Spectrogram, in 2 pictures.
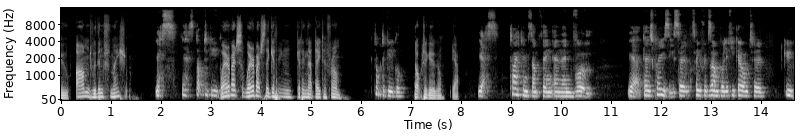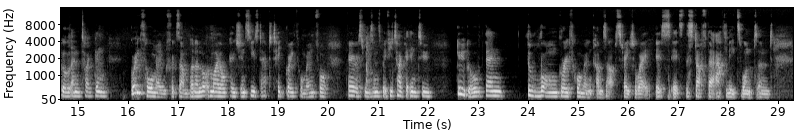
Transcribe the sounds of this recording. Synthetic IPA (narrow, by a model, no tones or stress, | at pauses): ʉɑɹmd̚wɪðɪ̃ɱfəmeɪʃə̃n̩ | jɛsjɛsd̥ɒk̚təɡʉːɡəɹəbaʊtswəɹəbaʊtsðəɡɛɾɪ̃ŋɡ̥ɛɾɪ̃ŋðəʔ̚d̥eɪɾəfɹʌ̃m | d̥ɒk̚təɡʉːɡəlˠd̥ɒk̚təɡʉ̰ːɡəl̩ˠjæ̰p̚ | jɛs | tʰaɪpɪ̃nsʌ̃mθɪ̃ŋʔə̃nðə̃nvʊm | jæɪ̰ʔ̚ɡ̥oʊz̥kʰɹ̥eɪzisoʊsoʊfə˞ɨɡzɑ̃mpəlˠɨfjɨɡoʊə̃ntʰəː | ɡ̥ʉːɡələ̰̃ntʰaɪpɪ̃n | ɡ̥ɹəʊθhɔːmə̃ʊ̃nfəɹɪɡzɑ̃ˑmpəl̩ˠə̃nəlɒtəvmaɪoʊlˠd̚pʰeɪʃə̃ntsjʉˑstʰəhaftʰə̥tʰeɪk̚ɡ̥ɹəʊθhɔːmə̃ʊ̃nfəv̥ɛːɹiəsɹiːzə̃nzbʌtɪfjətʰaɪpɪtɪ̃ntʰʉ | ɡ̥ʉːɡəlˠðə̃n | ðəɹɒ̃ŋɡɹəʊθhɔːmə̃ʊ̃nkʰʌ̰̃mzʌ̰pstɹ̥eɪtʰəwḛɪʔɪ̰tsɪ̰tsðəstʌfðə̰ta̰θliˑtswɒ̃ntʰə̃n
